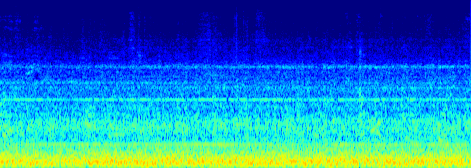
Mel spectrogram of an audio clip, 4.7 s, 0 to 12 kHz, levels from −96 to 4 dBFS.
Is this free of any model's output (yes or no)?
yes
